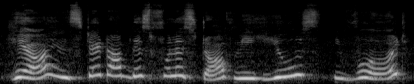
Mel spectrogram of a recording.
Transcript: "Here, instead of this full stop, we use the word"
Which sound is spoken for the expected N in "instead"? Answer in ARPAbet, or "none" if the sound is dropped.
N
